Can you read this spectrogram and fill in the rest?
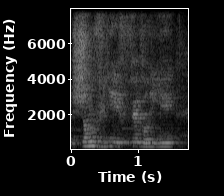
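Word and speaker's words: janvier: you can find it you can say that jean-vivie sounds a little bit like january february but actually it's not that much so i'm not going to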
